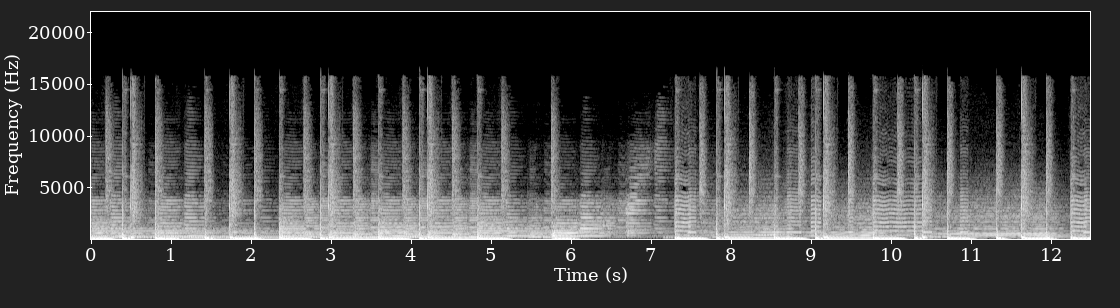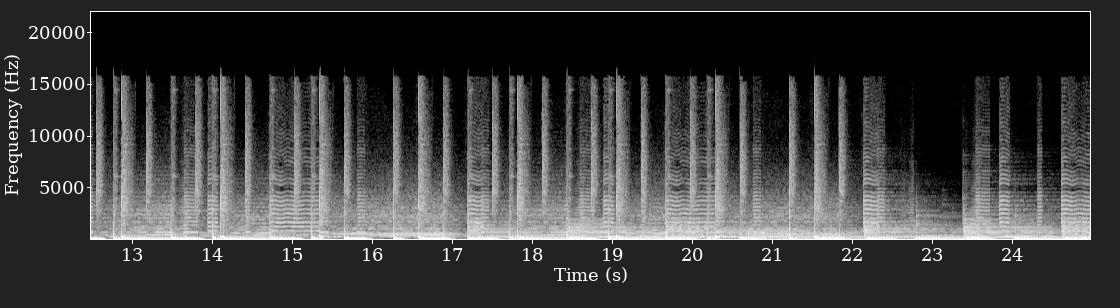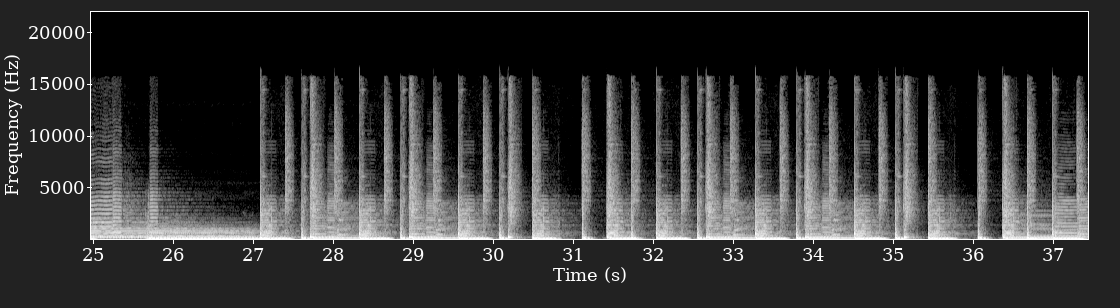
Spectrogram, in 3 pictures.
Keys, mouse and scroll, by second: 0.3 alt+shift+middle click, 0.7 alt+middle click, 2.1-9.9 shift+drag, 11.0 click, 11.6 click, 13.6 alt+middle click, 14.8 click, 15.8 click, 16.4 click, 16.8 alt+middle click, 19.8 Tab, 21.8-23.4 middle drag, 23.7-25.4 drag, 26.1 Tab, 26.8 click, 27.7 click, 29.0 click, 29.8-31.4 drag, 31.6 alt+middle click, 32.2 alt+middle click, 34.3 click, 35.5 alt+middle click, 36.5-37.4 alt+middle drag.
